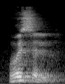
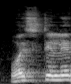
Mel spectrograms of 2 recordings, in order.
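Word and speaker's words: whistle: लिसन, कैसल, व्हिसल. यहां लिस्टेने, कैस्टेले, व्हिस्टेले तो नहीं बोलेंगे ना, बोलने में भी अजीब लगेगा और फ्लुएंसी में भी दिक्कत होगी, इसीलिए यहां टी को साइलेंट किया गया है.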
